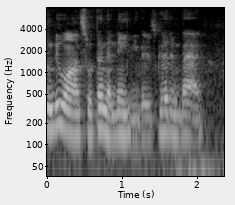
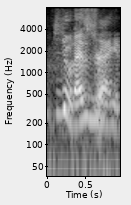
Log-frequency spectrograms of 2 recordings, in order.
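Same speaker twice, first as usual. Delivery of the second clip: loud, higher burst of disbelief; excited shout; 5 semitones higher, 13 dB louder than usual. Real, not acted. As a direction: shout it out in amazed recognition. Recognising Dragon with growing shock.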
